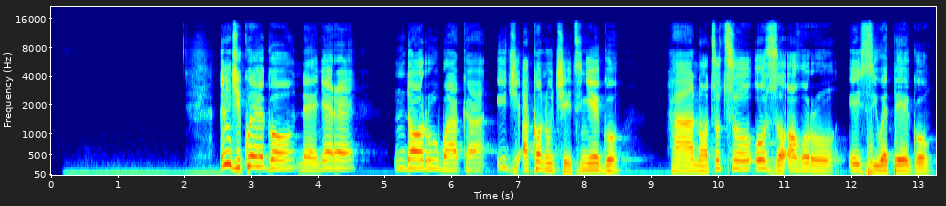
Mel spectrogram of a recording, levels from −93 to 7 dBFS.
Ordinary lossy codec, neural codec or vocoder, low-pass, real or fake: Opus, 64 kbps; none; 14.4 kHz; real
